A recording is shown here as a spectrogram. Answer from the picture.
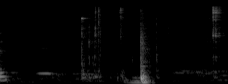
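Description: A few light clicks and taps from something being handled, with a soft thump about one and a half seconds in.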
